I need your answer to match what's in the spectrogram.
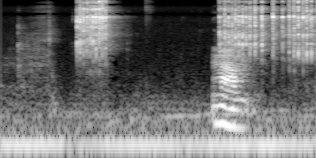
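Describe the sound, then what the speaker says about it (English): A LLAVETOR precision adjustable torque wrench's ratchet head clicks as its direction switch is flipped, giving a short burst of dry clicks and then a louder, rattly ratcheting run near the end, close and fairly loud with a low hum beneath. "This is the ratchet head."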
